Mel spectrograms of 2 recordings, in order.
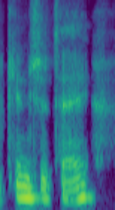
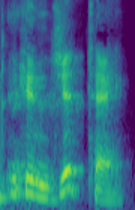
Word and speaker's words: Kinjite: He was a bad guy Duke in Kinshite. We had or Kinjite or however the hell it's pronounced. He corrected my. He kept He's saying Kinjite for yeah, Ah, he's intelligence.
